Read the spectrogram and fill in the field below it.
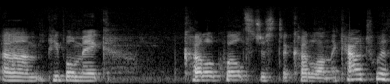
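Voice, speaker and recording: Noticeable background noise sits behind this woman. She speaks at a medium pitch and a moderate pace. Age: 60s. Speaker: quilt shop owner. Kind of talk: interview. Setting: in her quilt shop. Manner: conversational, with many fillers.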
